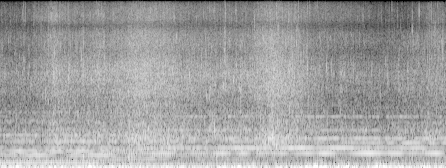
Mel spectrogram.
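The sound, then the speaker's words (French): Cold mountain spring water flowing into a lake in the Canadian Rockies of Alberta, a steady rushing wash that stays even and fairly soft throughout, with no voices. “Vous vous penchez pour tremper la main dans l'eau. La source de la montagne est glacée.”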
